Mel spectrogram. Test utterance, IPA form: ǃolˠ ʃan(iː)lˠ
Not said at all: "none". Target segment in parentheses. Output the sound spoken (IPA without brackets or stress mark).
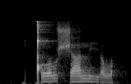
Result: iː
